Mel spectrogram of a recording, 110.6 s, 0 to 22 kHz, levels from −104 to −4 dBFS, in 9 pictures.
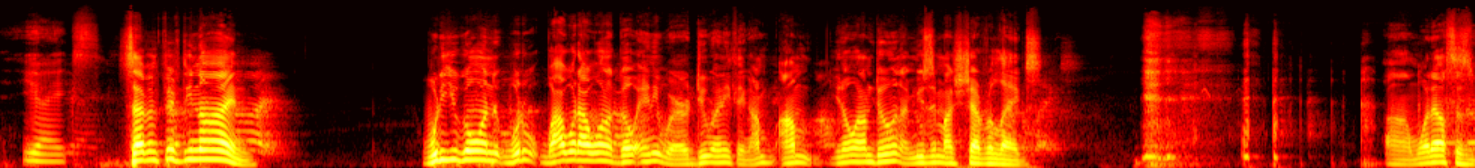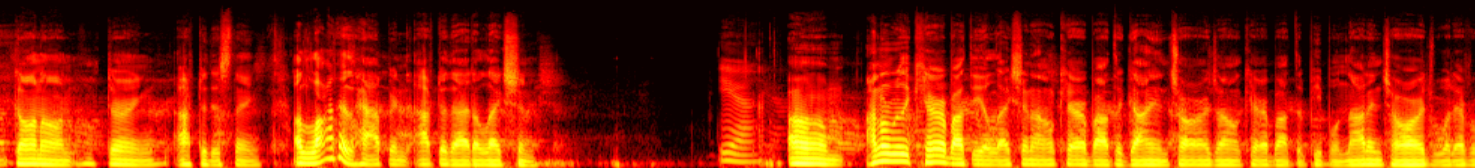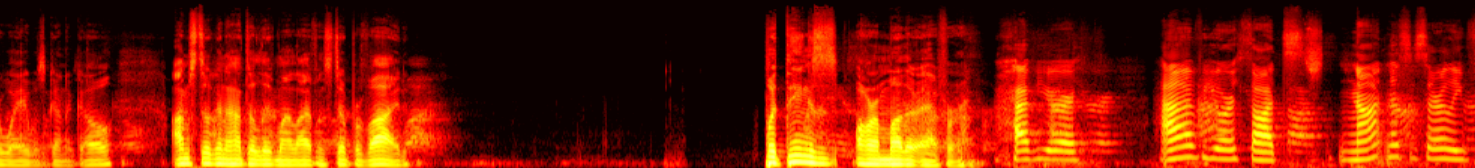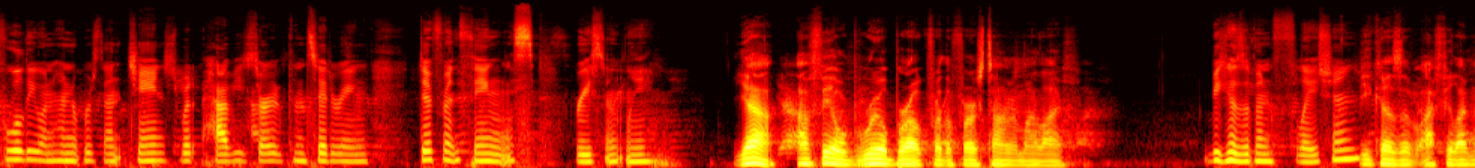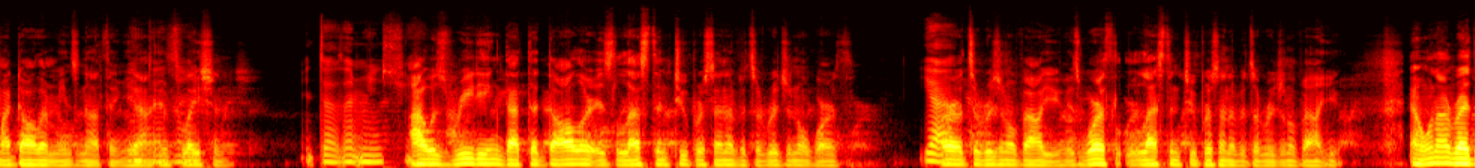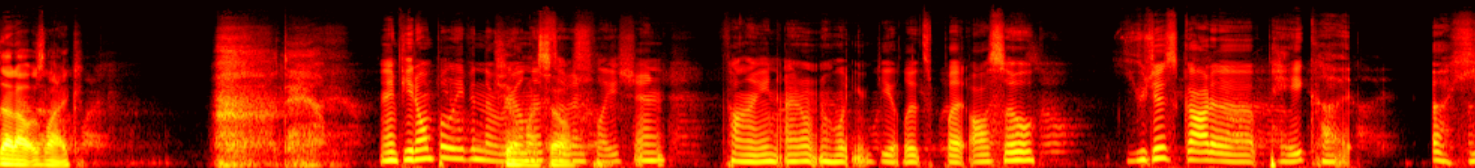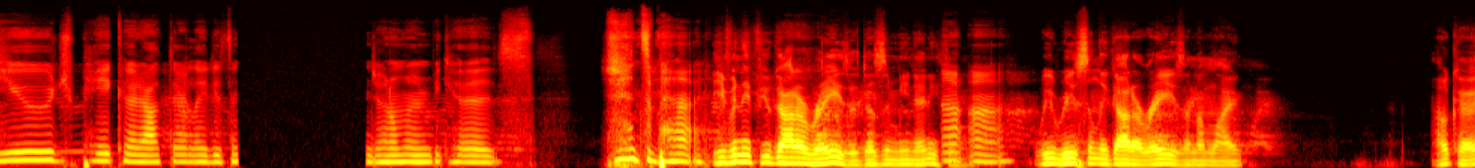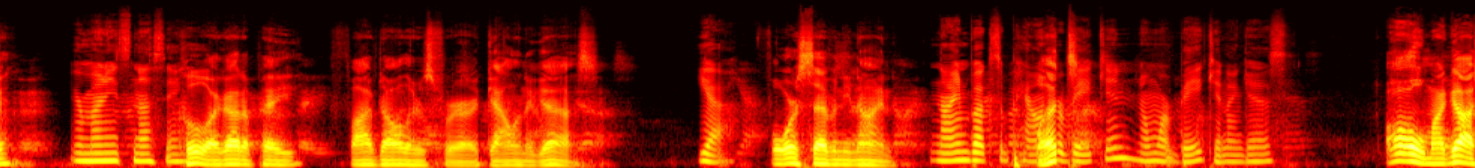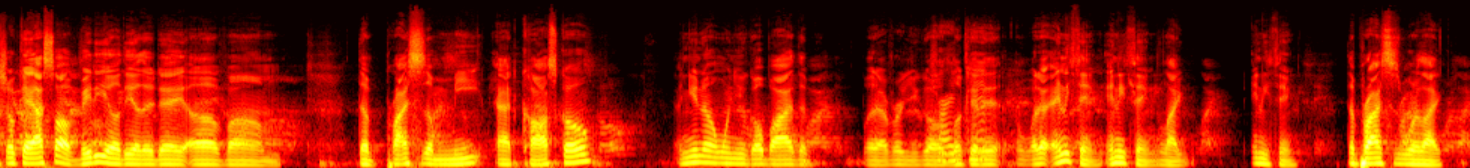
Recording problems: muffled; slightly; fading above 2 kHz
echo of what is said; faint; throughout; 290 ms later, 25 dB below the speech
audio cutting out; at 1:16 for 1 s

